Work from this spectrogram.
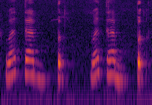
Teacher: قلقلہ ہوگا، جس کی انٹینسٹی زیادہ ہوگی، جما کر پڑھیں گے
